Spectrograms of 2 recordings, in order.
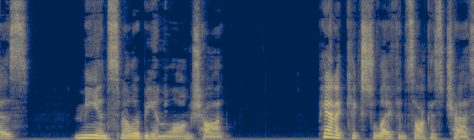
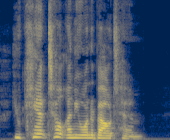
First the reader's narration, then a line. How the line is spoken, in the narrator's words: he says sharply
